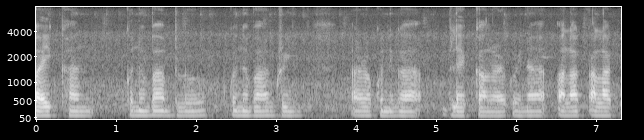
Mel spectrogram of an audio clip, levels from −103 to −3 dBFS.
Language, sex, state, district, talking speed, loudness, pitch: Nagamese, female, Nagaland, Dimapur, 105 wpm, -20 LUFS, 110 Hz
